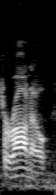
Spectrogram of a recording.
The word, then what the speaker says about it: Toronto: No, it's pronounced Toronto. Our literal head of government calls it Toronto.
